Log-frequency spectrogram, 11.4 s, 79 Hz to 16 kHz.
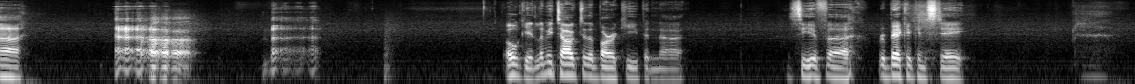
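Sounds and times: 
person imitating sheep bleat: 0.0 - 0.3, 1.1 - 2.0, 2.6 - 3.2
speech: 0.0 - 0.4, 1.2 - 2.0, 5.1 - 6.9, 7.9 - 9.7.

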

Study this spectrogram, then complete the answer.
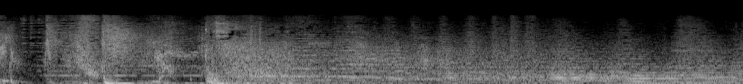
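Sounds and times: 
dense sustained music: 0.0 - 7.4
whip crack: 0.5 - 2.9.

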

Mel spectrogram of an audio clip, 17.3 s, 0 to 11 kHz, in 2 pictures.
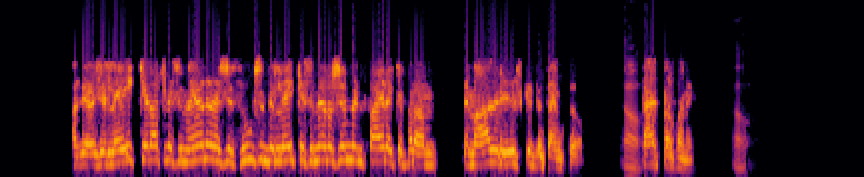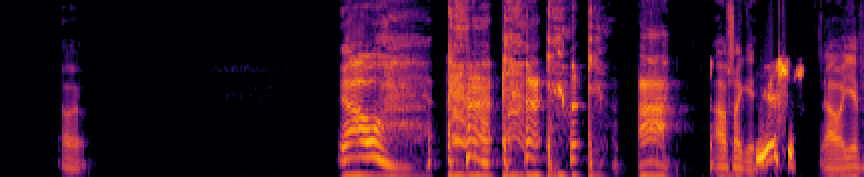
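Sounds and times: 
speech: 0.7 - 7.6, 9.2 - 9.6, 12.0 - 17.2
throaty voiced gasps: 12.4 - 13.1
person having a coughing fit: 12.8 - 15.3.

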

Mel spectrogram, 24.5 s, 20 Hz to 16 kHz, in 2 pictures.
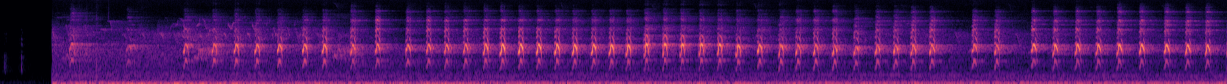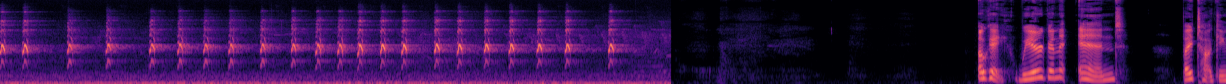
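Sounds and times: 
pileated woodpecker call notes: 0.5 - 19.0
speech: 22.1 - 24.5.

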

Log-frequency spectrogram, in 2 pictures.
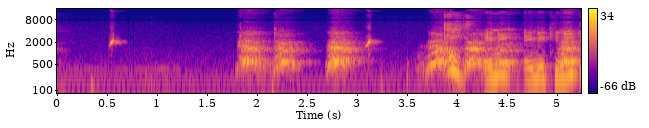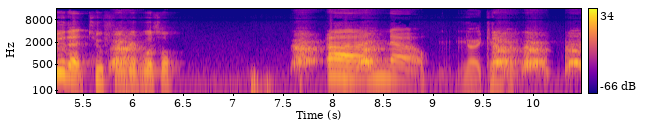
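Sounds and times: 
steady low hum: 0.0 - 10.4
dog barking at a sprite while backing up: 1.8 - 6.2, 7.6 - 8.6, 9.6 - 10.4
speech: 4.0 - 6.5, 8.0 - 10.2.

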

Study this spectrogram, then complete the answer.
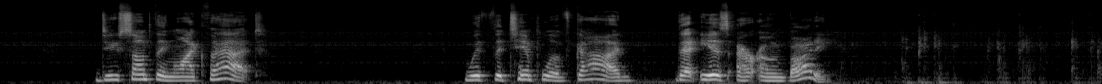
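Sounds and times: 
speech: 1.0 - 2.7, 4.6 - 8.4
typing on a computer keyboard: 9.0 - 11.0.

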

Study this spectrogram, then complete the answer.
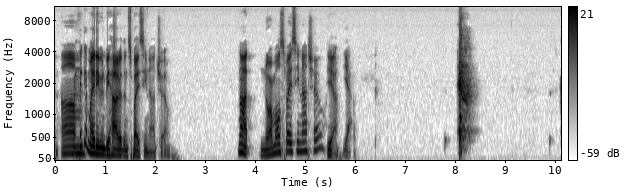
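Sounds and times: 
speech: 0.1 - 2.4, 3.6 - 6.0
person coughing and gagging after eating a spicy chip: 8.0 - 8.5.

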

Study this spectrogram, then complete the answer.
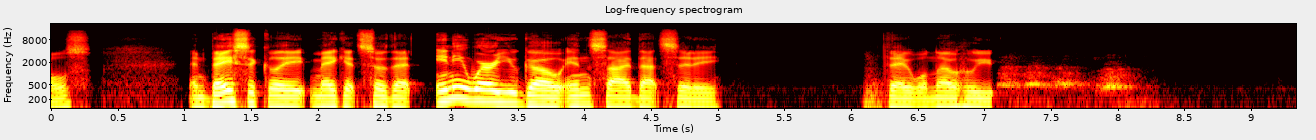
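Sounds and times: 
speech: 0.0 - 5.1, 6.1 - 7.2
dogs barking: 7.1 - 8.3.

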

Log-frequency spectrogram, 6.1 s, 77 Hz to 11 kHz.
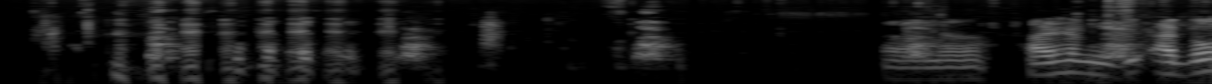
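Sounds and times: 
laughter: 0.4 - 2.2
speech: 0.6 - 1.8, 5.4 - 6.0
dog barking: 2.0 - 2.2, 3.1 - 3.5, 4.4 - 4.8, 5.5 - 5.8.

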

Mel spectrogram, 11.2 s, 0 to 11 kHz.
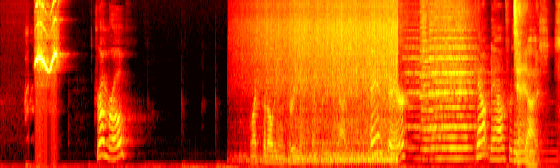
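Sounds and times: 
person whistling at guests in a studio: 0.7 - 1.3
speech: 1.9 - 2.6, 5.0 - 6.5, 7.4 - 8.2, 8.8 - 11.1.

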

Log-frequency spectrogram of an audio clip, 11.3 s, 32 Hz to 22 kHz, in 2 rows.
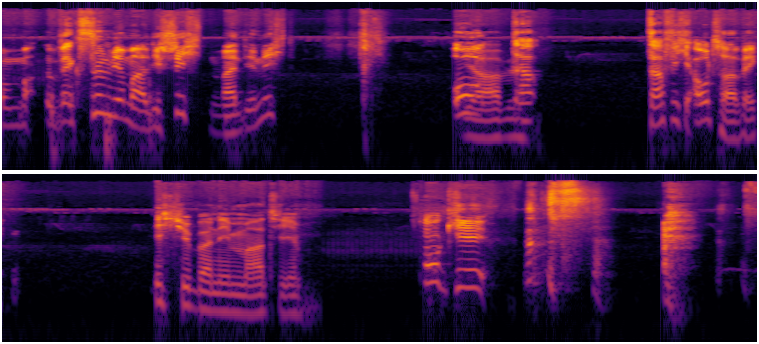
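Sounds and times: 
speech: 0.0 - 2.8, 3.4 - 4.1, 4.8 - 5.9, 6.8 - 8.0, 8.8 - 10.8
person sneezing: 9.6 - 11.3
person sniffing: 9.6 - 11.3.

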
